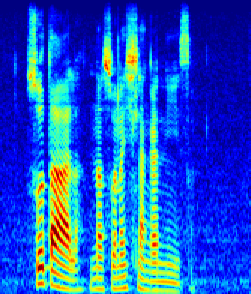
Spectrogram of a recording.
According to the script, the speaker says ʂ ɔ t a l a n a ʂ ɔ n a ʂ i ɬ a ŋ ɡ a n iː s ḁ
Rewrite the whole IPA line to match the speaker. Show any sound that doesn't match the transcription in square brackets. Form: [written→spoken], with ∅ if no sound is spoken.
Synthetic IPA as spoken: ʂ ɔ t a l a n a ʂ ɔ n a [ʂ→ʃ] i ɬ a ŋ ɡ a n iː s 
